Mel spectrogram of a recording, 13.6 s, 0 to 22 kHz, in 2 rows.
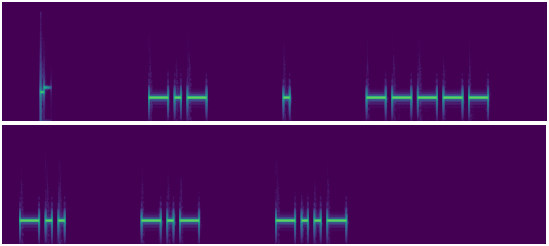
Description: Morse code, heard as a keyed tone, about 15 wpm, spaced as for 7 wpm, 700 Hz. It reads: KE0DKX
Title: USA Call Signs - 4x Character Spacing - 15wpm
